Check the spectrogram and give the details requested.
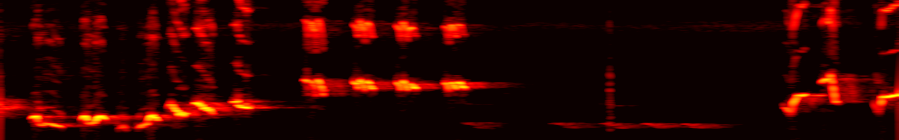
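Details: White-rumped shama song for provoking rivals: a jumble of varied liquid whistles, three repeated high clear notes, a few soft low notes, then bright high whistles again.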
